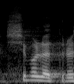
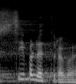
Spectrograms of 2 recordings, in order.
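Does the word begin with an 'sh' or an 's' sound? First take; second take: sh; s. First: The word begins with an 'sh' sound. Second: The word begins with an 's' sound. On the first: The speaker calls it right. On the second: The speaker calls it wrong.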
